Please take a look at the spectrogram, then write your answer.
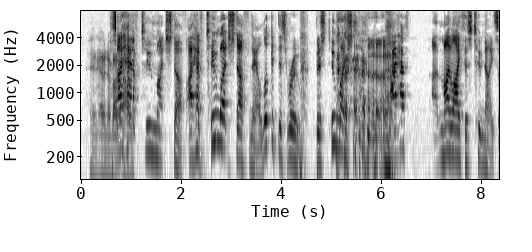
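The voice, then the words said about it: Alabama accent. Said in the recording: “his Alabama accent.”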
